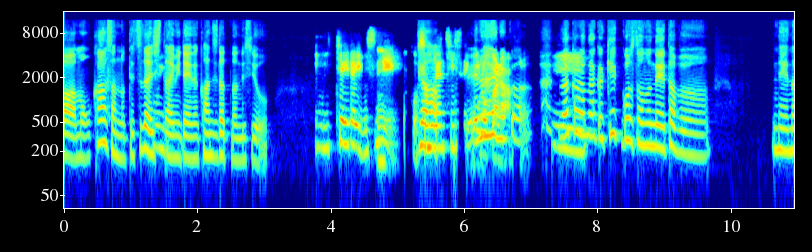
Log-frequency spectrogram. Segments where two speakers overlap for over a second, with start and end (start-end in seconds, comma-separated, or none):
5.3-6.8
